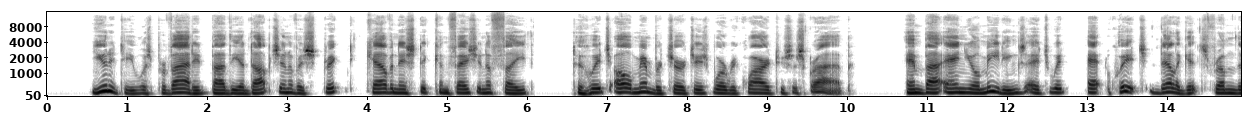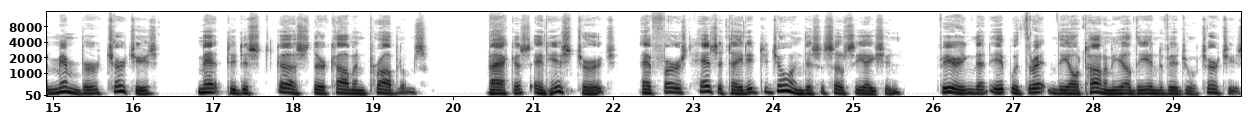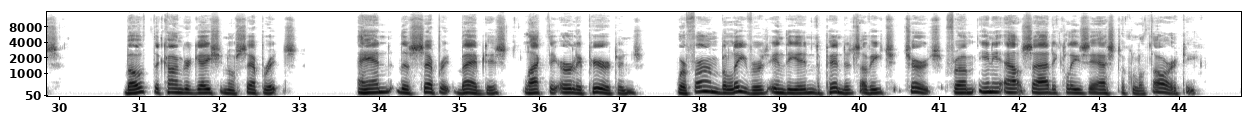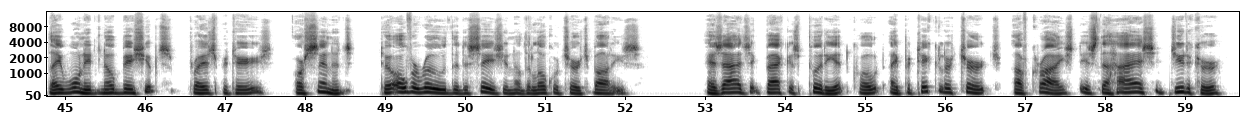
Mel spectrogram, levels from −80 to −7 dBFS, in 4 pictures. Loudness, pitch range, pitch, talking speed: -17 LUFS, 135-170 Hz, 150 Hz, 120 wpm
